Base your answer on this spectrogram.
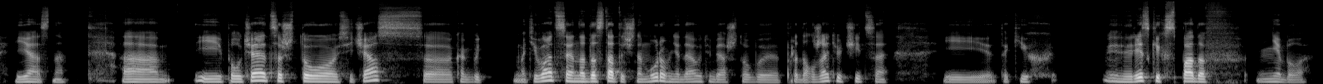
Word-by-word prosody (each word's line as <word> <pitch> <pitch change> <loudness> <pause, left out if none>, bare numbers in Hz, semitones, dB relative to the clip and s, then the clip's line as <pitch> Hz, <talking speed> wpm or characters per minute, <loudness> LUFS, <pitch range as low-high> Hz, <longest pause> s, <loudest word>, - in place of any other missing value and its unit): Ясно. 120 -2 -4 0.5
А, 120 -1 0 0.3
и 125 -8 -1
получается, 160 +6 +5
что 135 -5 +3
сейчас, 185 +10 -2
а, 115 -1 -3
как 115 0 -9
бы - - -8 0.3
мотивация 165 +1 +2
на 135 -1 +3
достаточном 135 -2 +3
уровне, 150 -7 +1
да, 120 +2 -4
у 130 - -6
тебя, 120 -3 -8
чтобы 110 -2 -8
продолжать 120 +9 -3
учиться, 120 -5 -6 0.5
и 110 -1 -8
таких, - - -10 0.5
э, 135 -7 -3
резких 165 +2 +4
спадов 135 -4 +2
не 125 0 -6
было? 110 -1 -11
125 Hz, 120 wpm, -21 LUFS, 115-150 Hz, 0.5 s, получается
